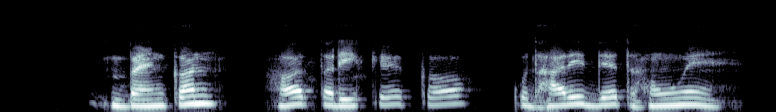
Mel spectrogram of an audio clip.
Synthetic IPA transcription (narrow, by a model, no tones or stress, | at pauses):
bɛ̃ːŋkən | həɾt̪əɾiːkeka | ʊd̪ʱaːɾid̪eːt̪ɦõẽː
